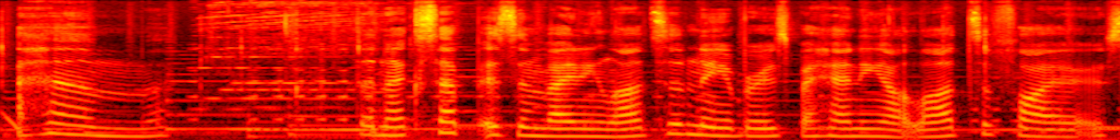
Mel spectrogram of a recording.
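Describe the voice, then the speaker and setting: A woman speaks with music in the background. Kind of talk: live game stream commentary. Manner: whispered.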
